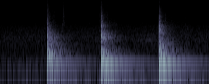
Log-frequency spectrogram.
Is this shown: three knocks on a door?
yes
